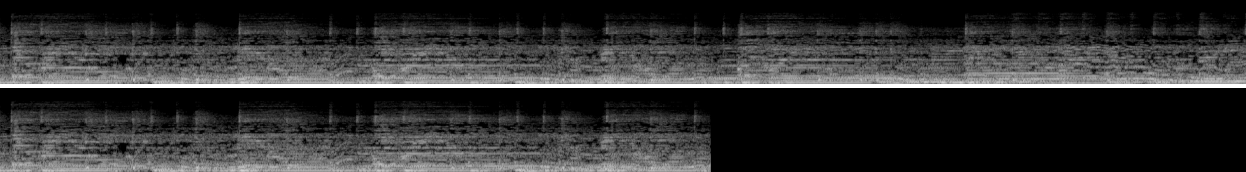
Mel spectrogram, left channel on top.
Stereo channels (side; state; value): right; drops out; at 7.2 s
